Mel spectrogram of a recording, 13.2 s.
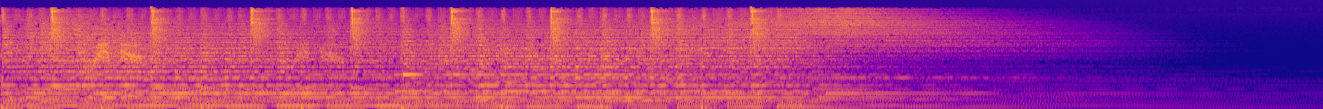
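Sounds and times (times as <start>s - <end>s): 
musical stinger: 0.0s - 10.2s.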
